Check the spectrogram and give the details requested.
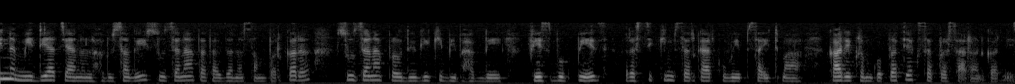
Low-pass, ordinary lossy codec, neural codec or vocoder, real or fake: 7.2 kHz; none; none; real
